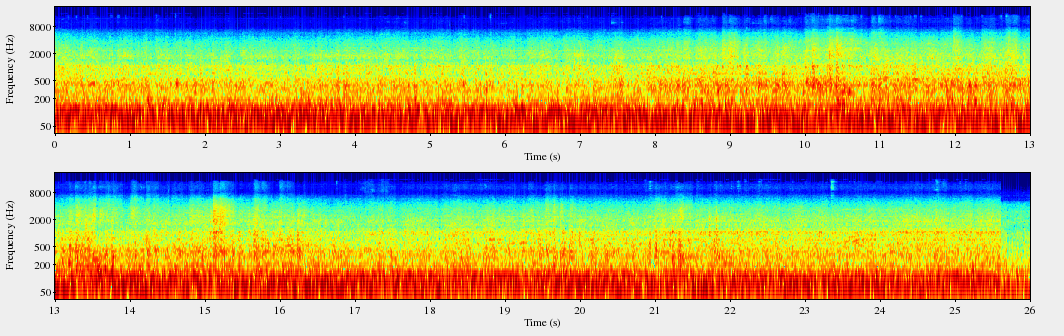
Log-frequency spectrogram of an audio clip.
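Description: Duronto Express passenger train running at speed: a steady, loud rumble of the moving coach, with scattered clicks of the wheels over rail joints.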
